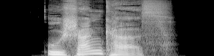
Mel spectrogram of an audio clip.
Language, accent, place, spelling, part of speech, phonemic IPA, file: German, Germany, Berlin, Uschankas, noun, /ʊˈʃaŋkas/, De-Uschankas.ogg
- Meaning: plural of Uschanka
